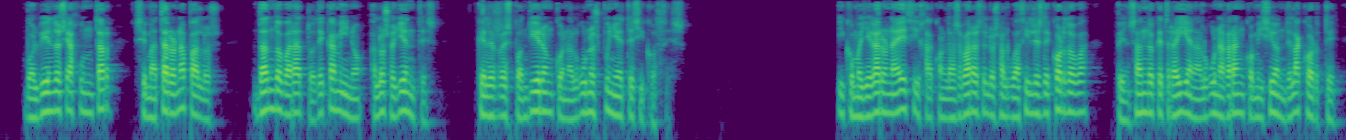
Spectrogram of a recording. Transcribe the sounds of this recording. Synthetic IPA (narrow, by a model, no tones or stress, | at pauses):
bo̞lβje̞nd̪o̞seaxunt̪aɾ | se̞mat̪aɾo̞napalo̞s | d̪and̪o̞βaɾat̪o̞ðe̞kamino̞alo̞so̞ʝe̞nt̪e̞s | ke̞le̞sre̞spo̞nd̪je̞ɾo̞ŋko̞nalɣ̞uno̞spuɲe̞t̪e̞siko̞θe̥s | iko̞mo̞ʝe̞ɣ̞aɾo̞nae̞θixako̞nlazβaɾazðe̞lo̞salɣwaθile̞zðe̞ko̞ɾðo̞β̞a | pe̞nsand̪o̞ke̞t̪ɾaianalɣunaɣ̞ɾaŋko̞misjo̞nd̪e̞lako̞ɾt̪e̞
